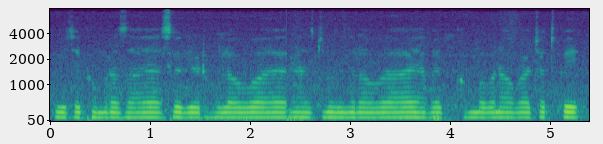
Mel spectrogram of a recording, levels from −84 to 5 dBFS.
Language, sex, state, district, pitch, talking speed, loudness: Hindi, male, Uttar Pradesh, Jyotiba Phule Nagar, 130 Hz, 180 wpm, -17 LUFS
